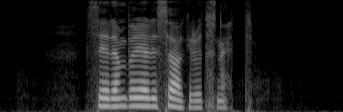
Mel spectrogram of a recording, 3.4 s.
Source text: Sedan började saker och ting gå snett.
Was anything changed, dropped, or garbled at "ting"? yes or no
yes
